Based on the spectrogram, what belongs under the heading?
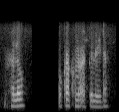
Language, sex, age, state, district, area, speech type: Santali, female, 18-30, West Bengal, Jhargram, rural, conversation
